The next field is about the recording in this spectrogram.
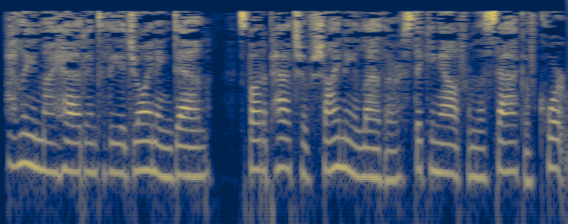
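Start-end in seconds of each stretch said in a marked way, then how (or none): none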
